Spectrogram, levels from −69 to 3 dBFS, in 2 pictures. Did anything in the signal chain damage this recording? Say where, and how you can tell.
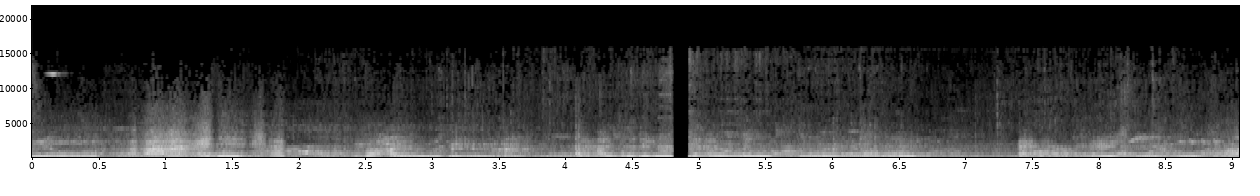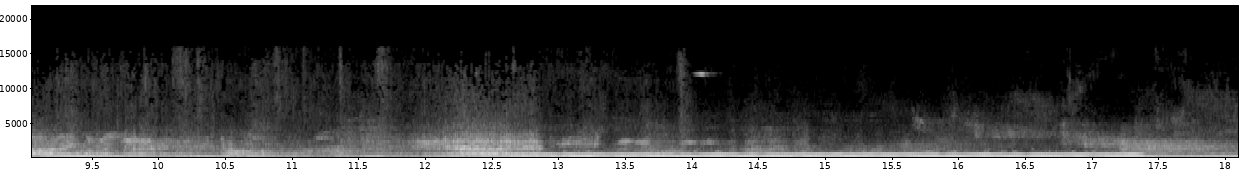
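Yes. A playback stall at 4.80 s silences the sound for 120 ms, likely a starved playback buffer; the waveform shows a flat gap, the spectrogram a blank column.

Catch-up at higher speed follows, from 4.93 to 5.73 s: playback resamples at 1.15x, pitch rises about two semitones, and spectrogram harmonics step up, then settle.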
